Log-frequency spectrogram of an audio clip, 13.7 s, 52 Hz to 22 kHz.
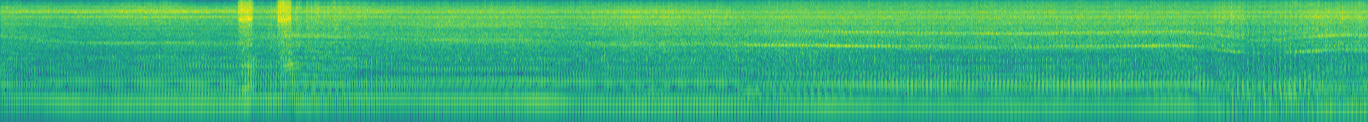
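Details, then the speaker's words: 1990 Honda CBR600F four-cylinder, rough bike being revived, after starter fluid, choke nearly all off; idles high then wanders, revs hunting; owner suspects intake air leak at carb boots, tightening them helped; carb inlet was leaking fuel; erratic idle. "I got the choke pretty much all the way off, but I'm still having that issue. I mean, it sounds like an air leak cuz I just tightened up um all of the boots for the carbs uh down in there."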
